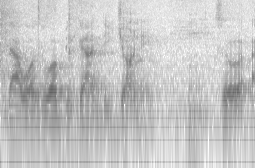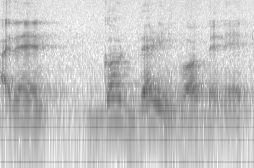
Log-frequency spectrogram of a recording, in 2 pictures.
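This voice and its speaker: Light background noise and audible room echo surround a man speaking at a moderate pace with very wide pitch swings. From Nigeria. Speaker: retired medical doctor, anti-drug ministry director; interview guest. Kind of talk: interview. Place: office. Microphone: lapel.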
